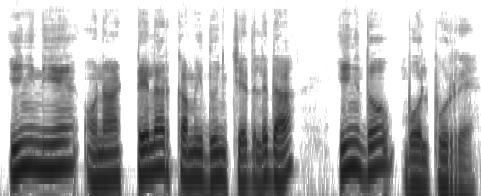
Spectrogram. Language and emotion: Santali, neutral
